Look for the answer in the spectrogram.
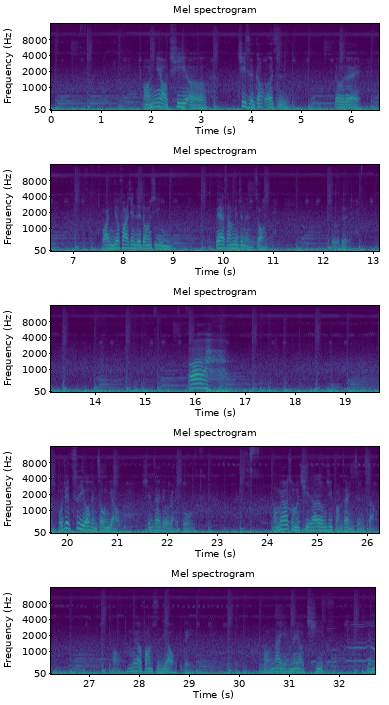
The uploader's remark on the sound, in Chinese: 邊走邊講，這晚我在河濱講。本集順便測試戶外的環境收音情形，感覺效果不錯，只是風大會吹爆gain，還好是幾秒時間。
